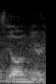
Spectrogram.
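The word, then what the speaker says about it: Fjölnir: Oh yeah, it's pronounced Fjolnir.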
